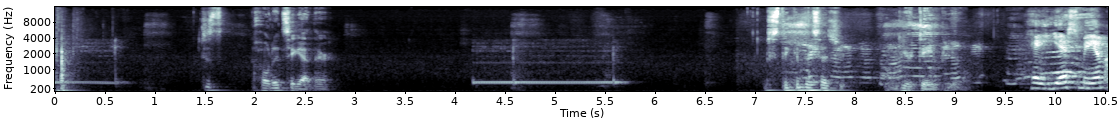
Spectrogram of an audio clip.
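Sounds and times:
speech: 1.5 - 2.9, 7.1 - 10.5
telephone dialing and ringing: 4.2 - 5.7.

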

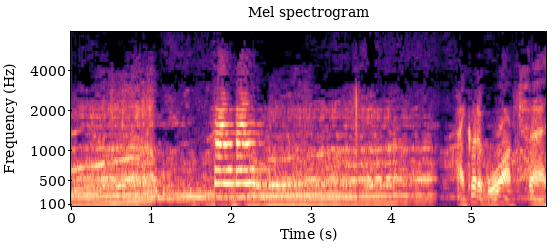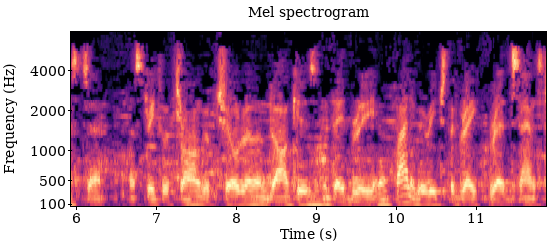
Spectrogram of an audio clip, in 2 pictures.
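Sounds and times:
old taxi engine droning: 0.0 - 10.6
taxi horn honking: 1.7 - 2.7
speech: 5.0 - 11.8.

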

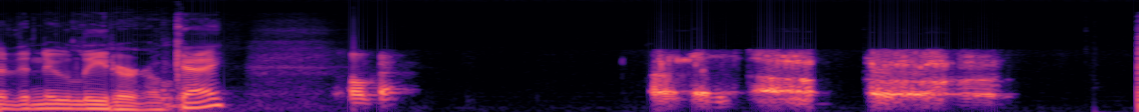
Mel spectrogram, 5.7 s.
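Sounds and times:
speech: 0.0 - 2.0, 3.2 - 4.6
short rough vocal bursts: 3.3 - 5.1
loud burp into a telephone: 3.4 - 5.1.

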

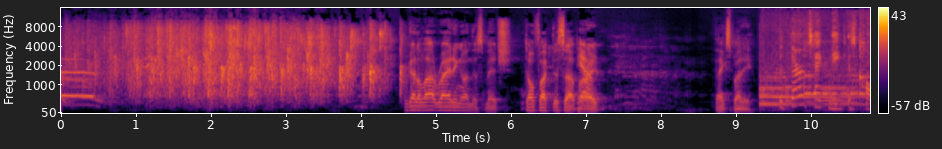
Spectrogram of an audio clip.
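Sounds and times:
audience applause for a sound technician at a live comedy show in Pasadena: 0.0 - 4.7
speech: 4.6 - 7.5, 8.7 - 9.4, 10.1 - 10.7
laughter: 6.4 - 8.6.

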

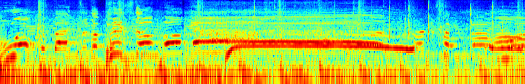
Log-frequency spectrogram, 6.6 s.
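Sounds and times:
speech: 0.1 - 4.1
crowd cheering wildly: 1.6 - 6.5.

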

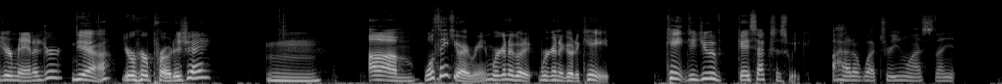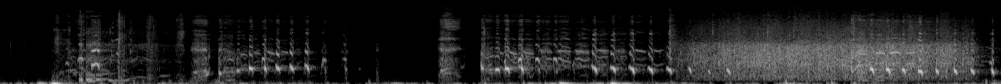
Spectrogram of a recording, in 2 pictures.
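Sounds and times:
speech: 0.0 - 9.7
laughter: 10.7 - 13.5, 14.8 - 20.0
self-congratulatory applause: 16.7 - 20.0.

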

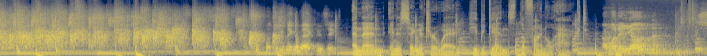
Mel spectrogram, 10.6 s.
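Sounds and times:
audience applause: 0.0 - 4.3
speech: 4.0 - 10.5.

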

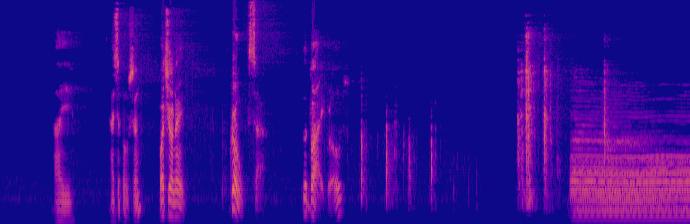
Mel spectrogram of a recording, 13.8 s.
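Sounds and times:
speech: 1.1 - 1.6, 2.2 - 3.8, 4.6 - 5.3, 6.0 - 7.0
clicks and knocks: 7.2 - 9.2
door opening: 10.4 - 11.2
sustained musical drone: 11.4 - 13.8.

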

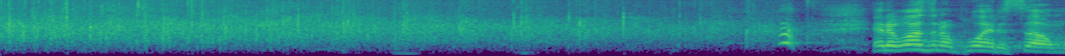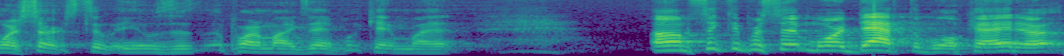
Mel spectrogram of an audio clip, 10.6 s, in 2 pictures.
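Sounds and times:
audience applause: 0.0 - 4.2
speech: 4.4 - 7.7, 8.6 - 10.6.

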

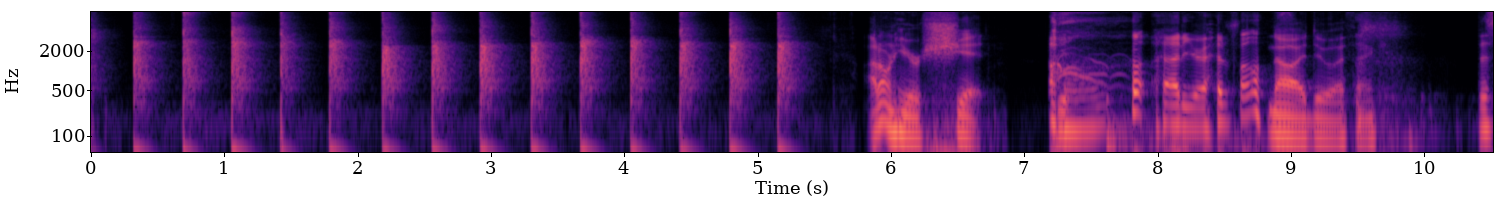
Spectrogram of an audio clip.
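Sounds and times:
sharp hand claps: 0.0 - 5.5
speech: 5.8 - 10.4.

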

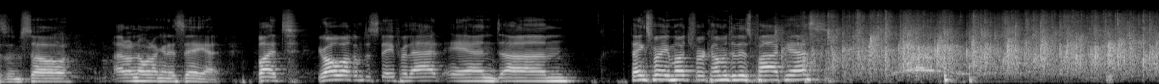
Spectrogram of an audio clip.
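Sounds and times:
speech: 0.0 - 8.4
audience applause: 7.7 - 11.5.

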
